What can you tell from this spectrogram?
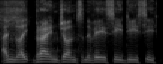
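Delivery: lilting Newcastle Geordie accent. Shown as a demonstration. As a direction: talk like a Geordie from Tyneside. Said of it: "you're now in Newcastle".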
